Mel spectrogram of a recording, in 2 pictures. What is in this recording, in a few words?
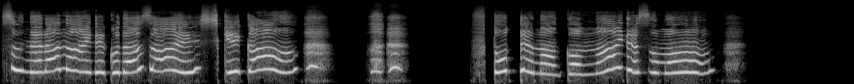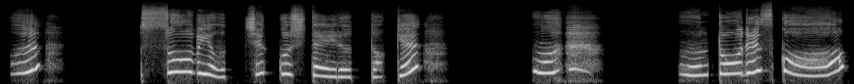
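DIALOGUE Japanese; PPsh41Mod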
